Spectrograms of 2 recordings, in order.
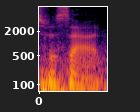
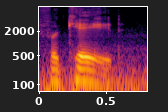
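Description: First: The last syllable sounds like 'sahd'. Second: The last syllable rhymes with 'played'. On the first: The speaker calls it right. "The word is facade" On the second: The speaker calls it wrong. "It was the rhyming word. ... played. Facade"

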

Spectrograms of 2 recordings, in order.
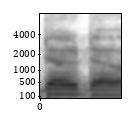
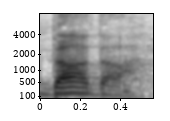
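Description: First: The name is said with 'oh' vowels. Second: The name is said with 'ah' vowels. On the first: The speaker calls it wrong. "I used to call him Dodo" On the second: The speaker calls it right. "It was actually Dada"

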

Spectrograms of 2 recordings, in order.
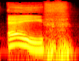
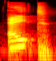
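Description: First: Only a TH sound is heard, no T. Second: A T sound comes before the final TH. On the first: "You say you only use the TH" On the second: "You don't pronounce the T before the TH"

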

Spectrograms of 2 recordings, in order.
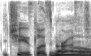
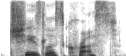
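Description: First: It is said quickly, the words run together. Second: It is said at a normal, careful pace.

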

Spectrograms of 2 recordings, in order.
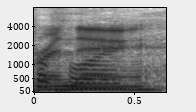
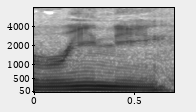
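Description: First: The name is said like 'Renay', with the accent. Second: The name is said like 'Reenie', ignoring the accent. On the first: The accent mark is respected. The speaker calls it right. "instead of Renee. Because they didn't see the accent" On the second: The speaker did not notice the accent mark. The speaker calls it wrong. "Someone once called ... My mother Renee instead"

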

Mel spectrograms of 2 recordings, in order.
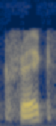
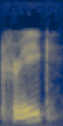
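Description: First: The vowel is short, like 'ick'. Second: The vowel is long, like 'eek'. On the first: "my dad will say things like crick" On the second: "for creek"

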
